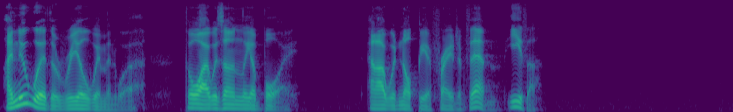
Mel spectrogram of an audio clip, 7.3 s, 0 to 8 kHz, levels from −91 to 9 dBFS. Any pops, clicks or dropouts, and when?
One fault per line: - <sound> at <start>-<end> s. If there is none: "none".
none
